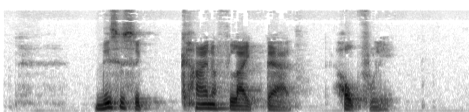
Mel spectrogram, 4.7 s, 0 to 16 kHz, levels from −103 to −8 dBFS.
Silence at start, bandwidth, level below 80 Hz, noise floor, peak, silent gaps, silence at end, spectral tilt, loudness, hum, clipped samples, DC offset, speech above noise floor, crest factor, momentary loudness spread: 0.95 s; 11.5 kHz; -54 dBFS; -70 dBFS; -2 dBFS; none; 0.8 s; -5.5 dB/octave; -20 LUFS; none; under 0.1%; under 0.1%; 51 dB; 20 dB; 16 LU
